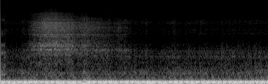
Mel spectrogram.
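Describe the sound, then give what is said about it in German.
Steady low engine rumble of a taxi driving slowly, a continuous deep drone that holds an even level throughout with no talk. “Ich fahre langsam, ja? Im Fluss wollen wir nicht gerade landen mit dem Taxi, was?”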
